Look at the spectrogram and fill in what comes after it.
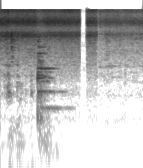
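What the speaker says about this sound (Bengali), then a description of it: "এখন শুকনা কালো লেবু, জিরা, দারচিনি, লং, গোলমরিচ, এলাচ এগুলো দিয়ে দিব পেঁয়াজ রসুনের সাথে ভাজার জন্য।" Cumin, cinnamon, cloves, black pepper, cardamom and dried black lime frying with onion and garlic in a cooking pot, a steady close sizzle with a short stirring scrape and a brief break near the end.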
